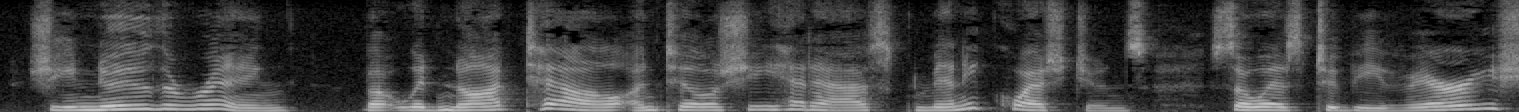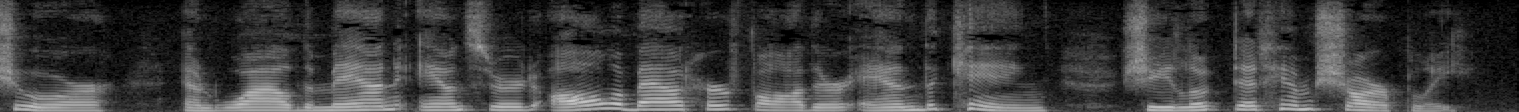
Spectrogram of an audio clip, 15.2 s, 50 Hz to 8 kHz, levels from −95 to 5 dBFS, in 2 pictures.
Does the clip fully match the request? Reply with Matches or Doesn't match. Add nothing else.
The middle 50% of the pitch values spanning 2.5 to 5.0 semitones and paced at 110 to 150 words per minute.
Matches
